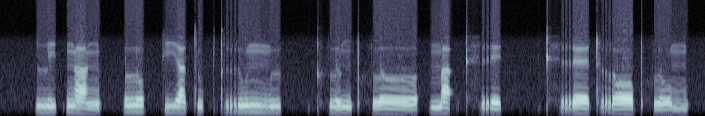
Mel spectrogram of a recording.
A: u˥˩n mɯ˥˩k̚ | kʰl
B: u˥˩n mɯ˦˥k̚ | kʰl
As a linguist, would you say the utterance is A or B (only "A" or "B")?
A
